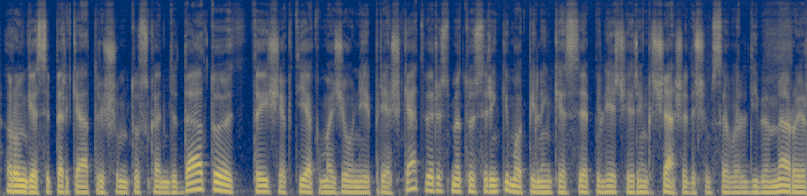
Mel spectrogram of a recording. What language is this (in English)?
Lithuanian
